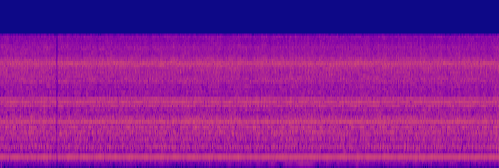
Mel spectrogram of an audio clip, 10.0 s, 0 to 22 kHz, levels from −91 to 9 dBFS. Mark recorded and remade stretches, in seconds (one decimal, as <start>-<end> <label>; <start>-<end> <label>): 0.0-10.0 recorded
